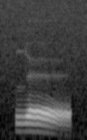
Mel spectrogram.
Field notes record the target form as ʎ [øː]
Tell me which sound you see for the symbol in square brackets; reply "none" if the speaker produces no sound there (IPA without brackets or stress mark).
øː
